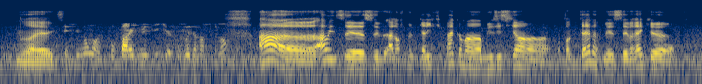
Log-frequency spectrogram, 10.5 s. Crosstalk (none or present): none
